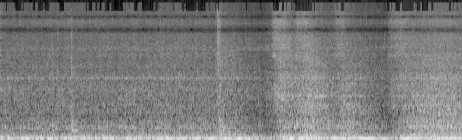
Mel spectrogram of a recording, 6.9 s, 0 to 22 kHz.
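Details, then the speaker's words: 1962 Willys pickup 226 six after sitting about two years, carb rebuilt: low, uneven rumble that surges and dips when revved, still cold. Running rough; oil added to cylinder 3. Cause not yet clear. "still cold so it's hard to tell if it's running a lot better"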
